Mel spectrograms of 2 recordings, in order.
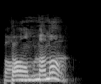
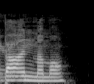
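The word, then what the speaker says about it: Bonne Maman: B-O-N-N-E. – Yep. – M-A-M-A-N. – Yeah. – Bon Maman. – Okay, yeah. – Great. – Raspberry. It's probably Bon Maman. Because if there's the N-N-E, you pronounce the N's.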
